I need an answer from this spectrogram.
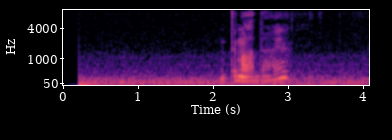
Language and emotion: Russian, neutral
